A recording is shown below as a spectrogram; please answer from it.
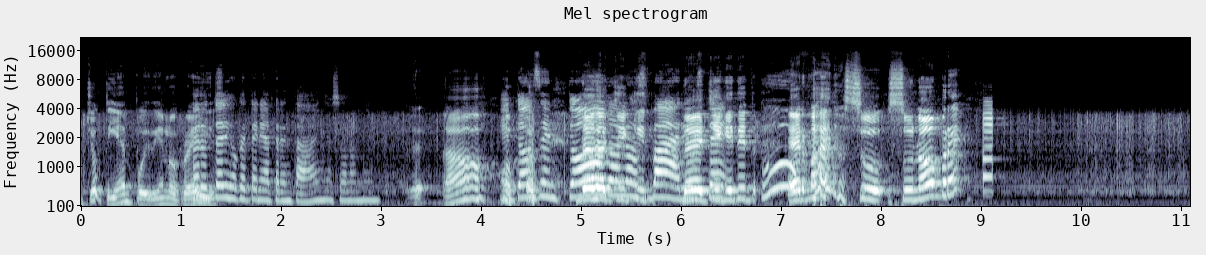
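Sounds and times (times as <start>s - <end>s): telephone line hiss: 0.0s - 11.0s.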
